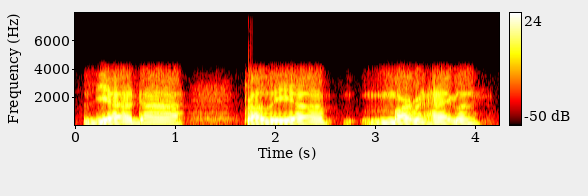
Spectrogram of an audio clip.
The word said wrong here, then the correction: Hagler: Yeah, Marvin Hagler.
